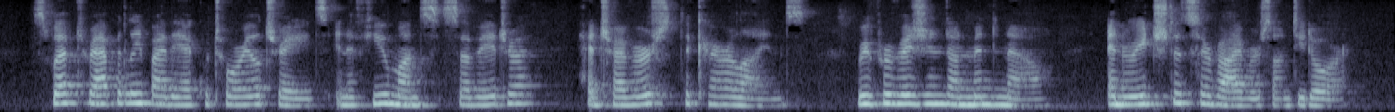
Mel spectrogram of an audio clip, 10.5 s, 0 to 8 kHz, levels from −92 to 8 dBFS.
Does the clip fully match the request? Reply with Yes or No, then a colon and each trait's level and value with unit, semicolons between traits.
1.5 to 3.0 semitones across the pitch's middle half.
Yes: average, 2.7 semitones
